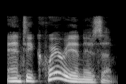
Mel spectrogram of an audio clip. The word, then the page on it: antiquarianism: British English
